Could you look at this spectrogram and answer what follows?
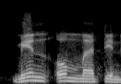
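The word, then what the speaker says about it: مِنْ أُمَّةٍ: Cara bacanya yang namanya idhar itu tulisan dan bacaan sama.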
